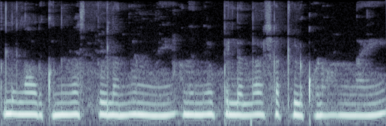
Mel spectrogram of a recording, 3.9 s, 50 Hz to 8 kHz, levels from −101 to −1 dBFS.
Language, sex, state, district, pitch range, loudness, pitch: Telugu, female, Andhra Pradesh, Chittoor, 230-245 Hz, -17 LUFS, 240 Hz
